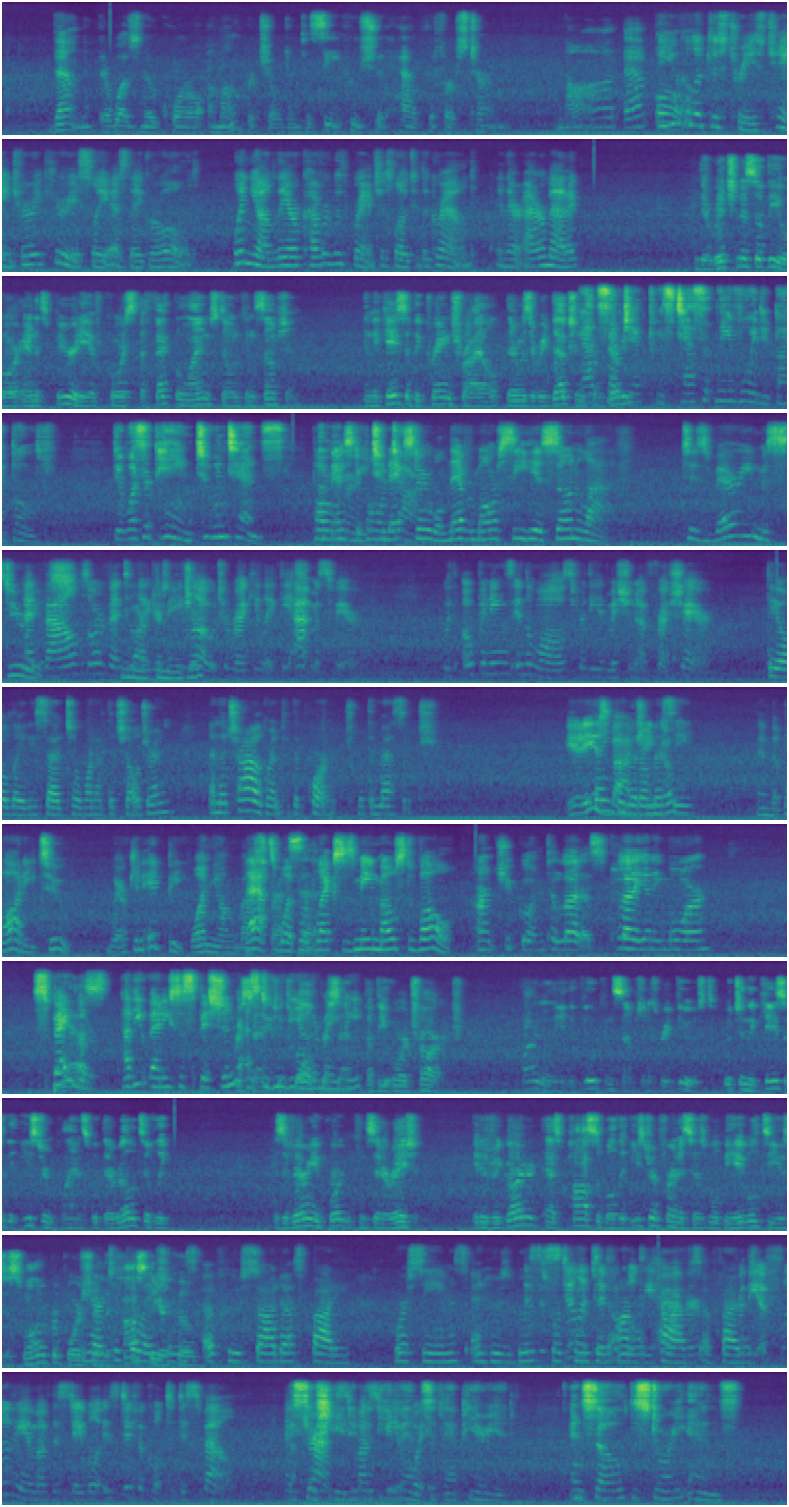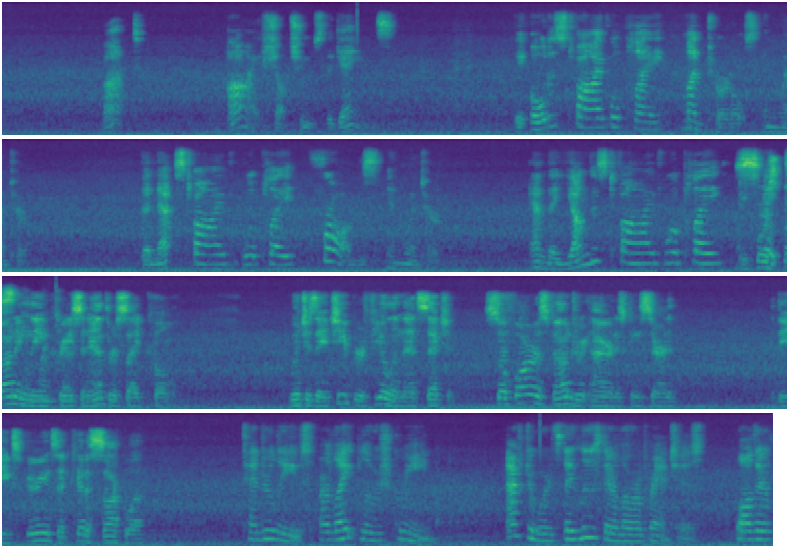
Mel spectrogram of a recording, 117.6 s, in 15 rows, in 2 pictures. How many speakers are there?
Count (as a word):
seven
